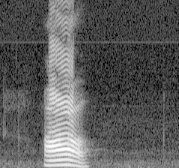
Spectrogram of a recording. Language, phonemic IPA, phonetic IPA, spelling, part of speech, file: Tamil, /ɑː/, [äː], ஆ, character / verb / interjection / noun / determiner / particle, Ta-ஆ.ogg
- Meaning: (character) The second vowel of Tamil, written in the Tamil script; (verb) 1. to be 2. to become 3. to be created, to come into existence 4. to happen, occur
